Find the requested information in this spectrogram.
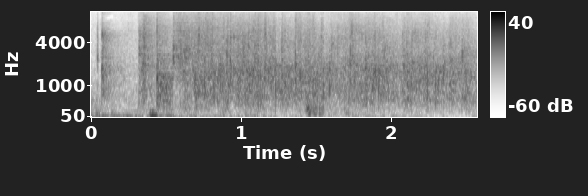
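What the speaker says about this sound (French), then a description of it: "On acclame." An audience applauds after a speech at an evening gathering for UFC Congo in Paris, a dense, steady wash of clapping that fills the whole moment, loud and close.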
